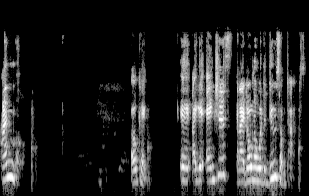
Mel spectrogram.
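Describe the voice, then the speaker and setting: A woman's voice: fairly high pitch, unhurried, fairly bright tone, breathy edge, low-quality recording. A woman playing an anxious, naive young character who rambles nervously in a staged play reading. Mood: pained, anxious.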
